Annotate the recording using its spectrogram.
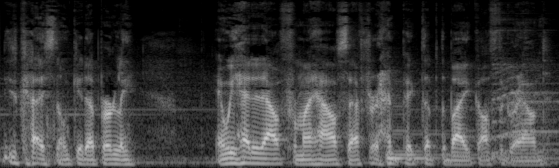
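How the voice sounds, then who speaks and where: Low-voiced man hosting a travel vlog. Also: little pitch movement, normal speed, a bit bright, faint music behind. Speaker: host. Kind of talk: vlog narration and to-camera talk.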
